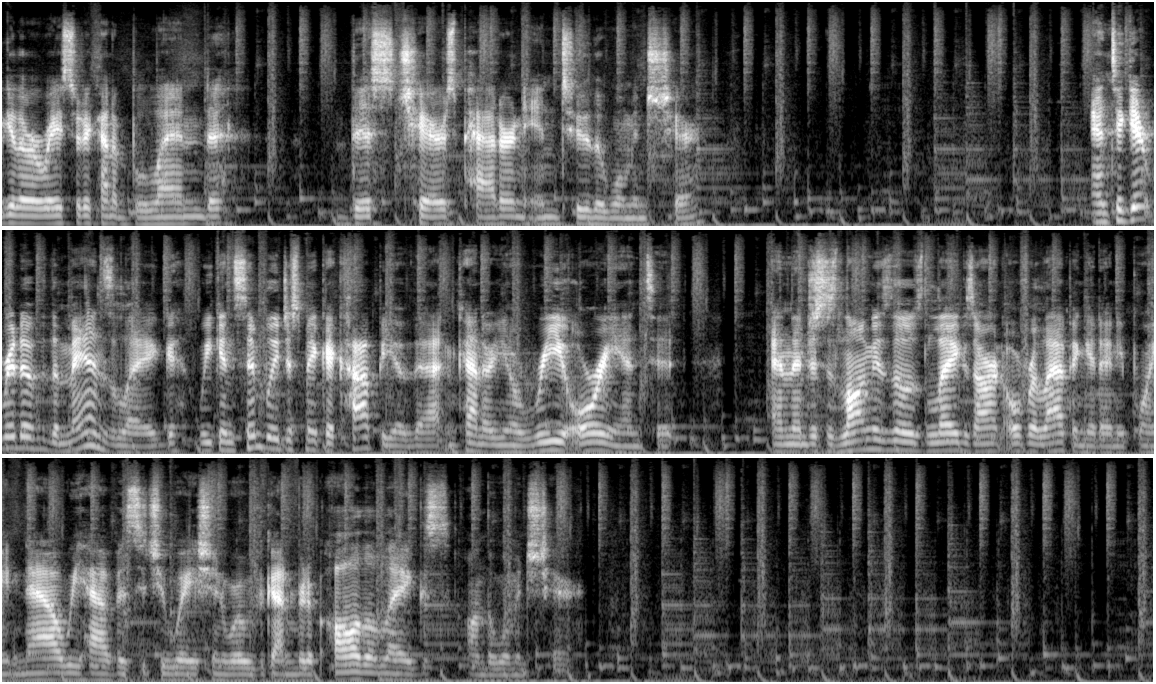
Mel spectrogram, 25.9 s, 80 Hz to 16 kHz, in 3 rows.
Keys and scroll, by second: 1.0 ctrl+s, 14.8 ctrl+s, 20.9 ctrl+s.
